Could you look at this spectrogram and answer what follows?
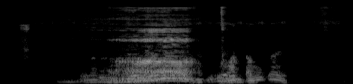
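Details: A sleeping friend snoring while being pranked: a long, loud, rough snore rises and fades, followed by a few shorter snorting bursts: snoring.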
